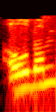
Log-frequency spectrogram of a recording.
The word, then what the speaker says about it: Oldham: Is it Oldham? Is that how it's pronounced? Well, that's how it's pronounced. I was born in Oldham, but I lived in a place called Failsworth, which isn't far away.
